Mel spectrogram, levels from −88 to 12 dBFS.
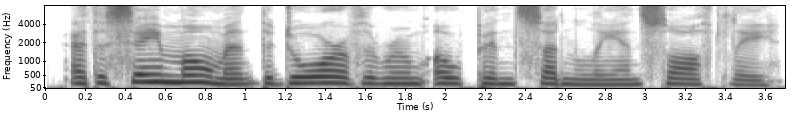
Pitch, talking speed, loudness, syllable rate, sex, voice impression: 200 Hz, 210 wpm, -18 LUFS, 5.5 syllables/s, female, feminine, adult-like, relaxed, slightly dark, soft, slightly raspy, intellectual, calm, reassuring, elegant, kind, modest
